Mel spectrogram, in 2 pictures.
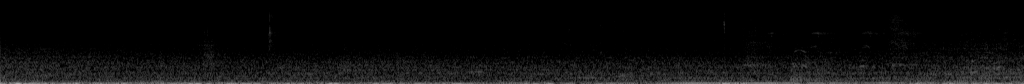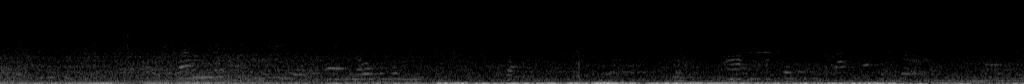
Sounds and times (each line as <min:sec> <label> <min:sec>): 0:00.0 busy avenue 0:20.4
